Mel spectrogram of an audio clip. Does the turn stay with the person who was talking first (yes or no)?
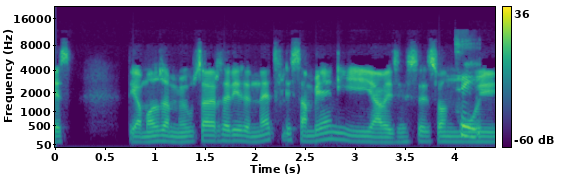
yes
